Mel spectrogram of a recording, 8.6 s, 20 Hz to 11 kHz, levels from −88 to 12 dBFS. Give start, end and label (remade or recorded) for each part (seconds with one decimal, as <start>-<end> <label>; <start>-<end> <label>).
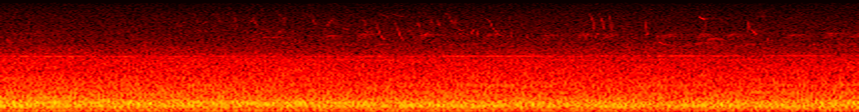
0.0-8.6 recorded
